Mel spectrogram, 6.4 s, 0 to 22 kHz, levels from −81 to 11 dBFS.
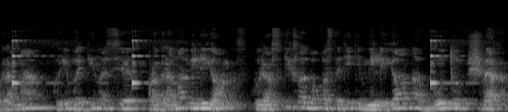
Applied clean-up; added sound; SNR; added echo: none; Keyboard (musical); 5 dB; reverberation time 0.6 s.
